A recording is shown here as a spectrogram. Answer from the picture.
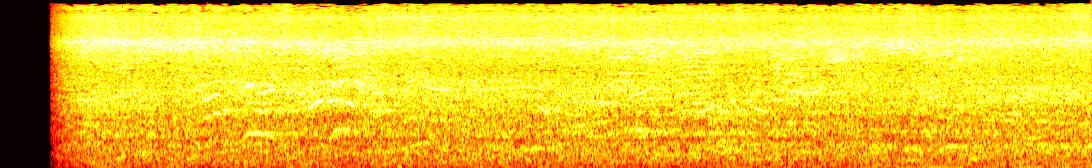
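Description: Steady rush of splashing water from the water-play features, mixed with the din of children's voices in a large indoor water park hall; it starts abruptly about half a second in.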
